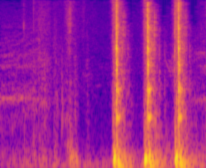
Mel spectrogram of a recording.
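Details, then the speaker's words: Door on a Cherokee (brace from a different model year) being pushed; the inner B brace has broken off and knocks loose inside the door, three sharp hollow clunks. Owner plans to weld it back or add more deadener. "so it's just the B brace broke off in there it's probably making tons of noise"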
